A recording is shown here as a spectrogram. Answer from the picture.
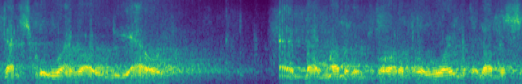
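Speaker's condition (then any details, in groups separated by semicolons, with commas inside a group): Laryngectomy; needs thumb to talk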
